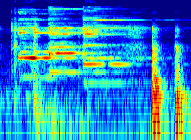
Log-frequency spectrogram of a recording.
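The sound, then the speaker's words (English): A doorbell at the front door of a home in Charlotte chimes in the afternoon with ringing electronic tones that hold and fade, followed by three quick, firm knocks on a door. Clear, with no voices. “And while no one was home when I rang the doorbell this afternoon, a neighbor did tell me this morning they spotted CMPD outside this person's home.”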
